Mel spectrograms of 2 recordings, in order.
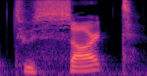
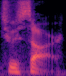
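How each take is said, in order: First: The final consonant is clearly pronounced. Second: The final consonant is left silent. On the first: The speaker calls it wrong. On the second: The speaker calls it right.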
